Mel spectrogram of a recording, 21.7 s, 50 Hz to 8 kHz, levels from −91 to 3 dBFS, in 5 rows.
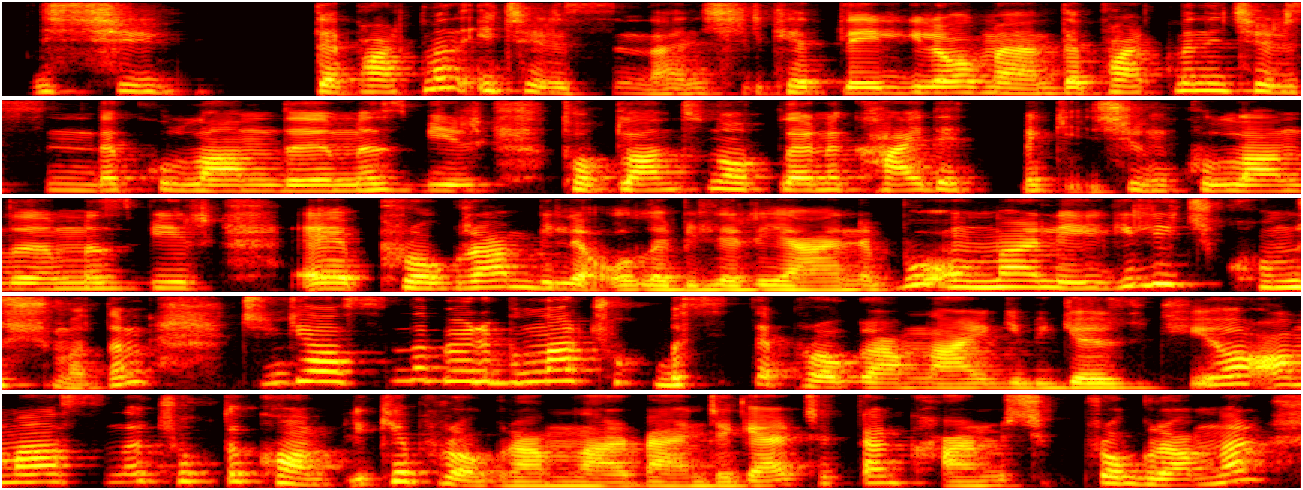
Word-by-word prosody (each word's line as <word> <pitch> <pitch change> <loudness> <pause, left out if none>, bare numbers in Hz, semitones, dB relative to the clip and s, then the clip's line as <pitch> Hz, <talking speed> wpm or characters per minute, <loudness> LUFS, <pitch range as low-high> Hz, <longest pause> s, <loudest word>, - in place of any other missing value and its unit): şir 200 0 +2 0.4
departman 195 - -1
içerisinde, 160 - +1
hani, 150 +1 -7
şirketle 165 +2 0
ilgili 170 +2 +1
olmayan, 155 -4 0
departman 180 +6 -1
içerisinde 185 -4 +1
kullandığımız 175 0 +1
bir 175 0 -5
toplantı 190 0 0
notlarını 195 -2 +1
kaydetmek 190 -1 -2
için 190 -4 -1
kullandığımız 170 0 0
bir, 190 -1 -4 0.3
eee, 175 0 +3
program 200 +1 +1
bile 175 -4 +1
olabilir 135 -1 -1
yani 135 - 0
bu. 285 - +2
Onlarla 210 -1 +4
ilgili 185 +9 -2
hiç 305 -1 +2
konuşmadım. 210 +8 -2 0.3
Çünkü 290 +5 -1
aslında, 320 +3 +2
böyle, 325 -3 0
bunlar 340 +4 +2
çok 295 -6 -5
basit 215 +2 +2
de - - -6
programlar 145 -5 +1
gibi 135 0 -7
gözüküyor 140 - +1
ama 235 +2 +3
aslında 250 0 +1
çok 270 +1 -6
da 265 0 -3
komplike 215 +5 +1
programlar 130 - -1
bence. 130 0 -1
Gerçekten 200 +10 -1
karmaşık 140 -3 -2
programlar. 180 -5 +1
185 Hz, 130 wpm, -20 LUFS, 160-215 Hz, 0.4 s, Onlarla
